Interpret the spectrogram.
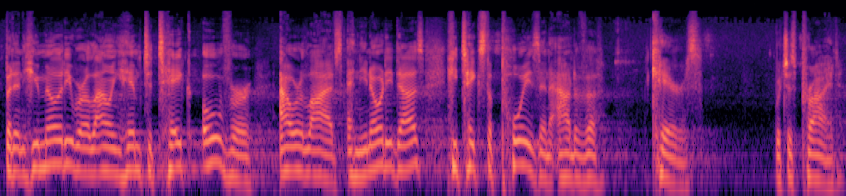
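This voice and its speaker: A man preaching a sermon as pastor, expressive and animated, acting out the inner voices of his listeners. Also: a little high, moderate pace. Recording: long reverb from a church hall.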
